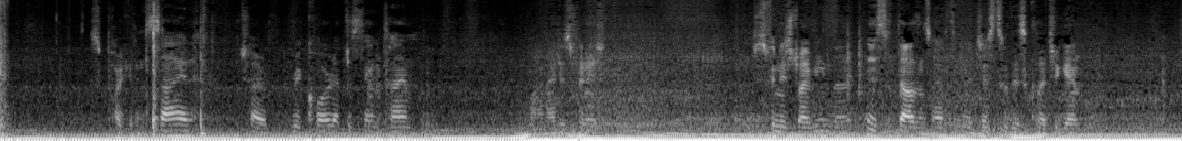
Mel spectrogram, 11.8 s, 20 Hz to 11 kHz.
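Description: A Honda Integra engine with an S2000 clutch idles and rumbles low, dipping and lugging as if nearly stalling, heard from inside the car beneath steady talk.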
